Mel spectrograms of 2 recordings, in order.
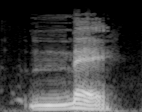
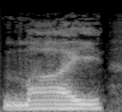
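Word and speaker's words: mai: Remember when you combine this a and then e vowels, you get the sound e. So really open e. Okay? And then you pronounce it me. Me. Okay? So don't pronounce e. Don't try to pronounce it. No, it's me. Me. So it's not my, it's me.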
